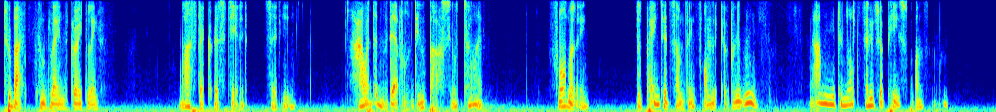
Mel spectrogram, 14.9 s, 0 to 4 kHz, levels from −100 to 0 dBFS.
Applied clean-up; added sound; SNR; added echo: neural diffusion model UNIVERSE++.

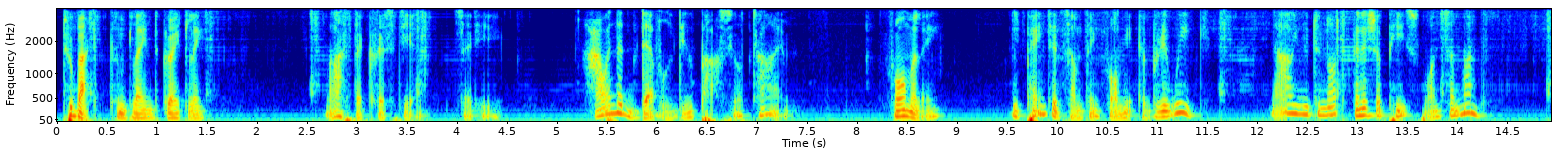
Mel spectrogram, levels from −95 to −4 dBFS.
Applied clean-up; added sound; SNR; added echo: neural separator model SepFormer DNS4.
